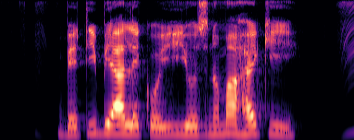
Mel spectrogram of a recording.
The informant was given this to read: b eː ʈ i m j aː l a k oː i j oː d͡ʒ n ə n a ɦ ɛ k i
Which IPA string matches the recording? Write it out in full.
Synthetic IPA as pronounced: b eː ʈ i b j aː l e k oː i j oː d͡ʒ n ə m a ɦ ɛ k i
